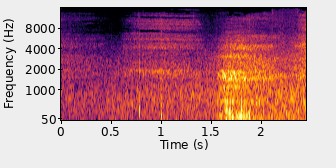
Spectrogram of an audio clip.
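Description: A person's breath drawn in or sniffed close to the microphone, a short noisy rush starting about a second and a half in. It follows two faint clicks.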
